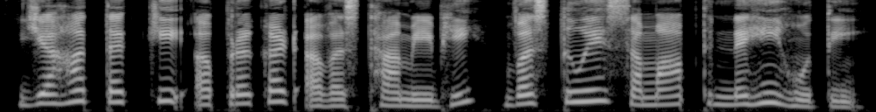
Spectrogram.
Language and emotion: Hindi, neutral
